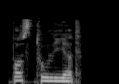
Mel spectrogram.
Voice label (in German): "postuliert", German; adjectives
